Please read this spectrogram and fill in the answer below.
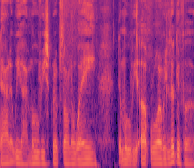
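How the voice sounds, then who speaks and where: Somewhat breathy and dark, mellow in tone, a man speaks at a fairly low pitch and a moderate pace. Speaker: rapper. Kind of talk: casual vlog narration over photos. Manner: soft, gentle.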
